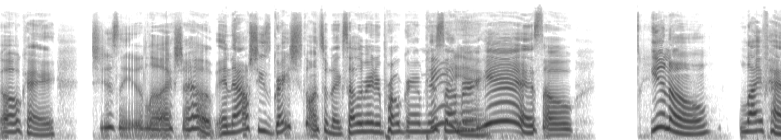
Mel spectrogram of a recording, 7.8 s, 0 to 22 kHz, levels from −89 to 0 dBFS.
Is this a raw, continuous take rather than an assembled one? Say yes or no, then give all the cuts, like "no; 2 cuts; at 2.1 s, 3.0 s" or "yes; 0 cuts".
yes; 0 cuts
